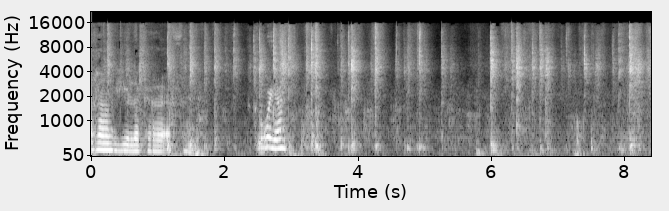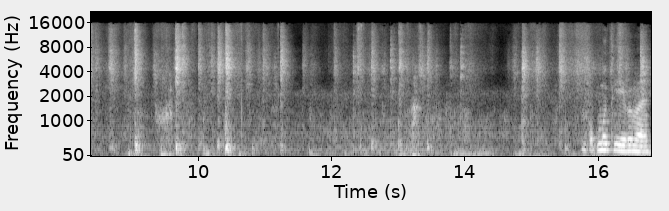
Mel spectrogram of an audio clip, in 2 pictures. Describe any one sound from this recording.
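Dog claws click on a hard floor.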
